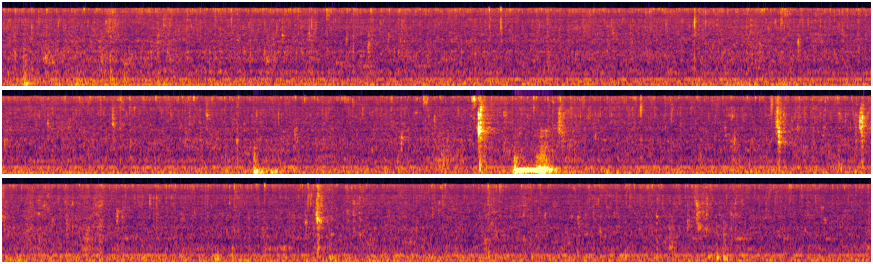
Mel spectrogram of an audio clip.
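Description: Quiet eating sounds as a sauced chicken piece is bitten into: a few faint mouth clicks and a short hummed "mm" about seven seconds in, over a steady low hum and hiss.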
